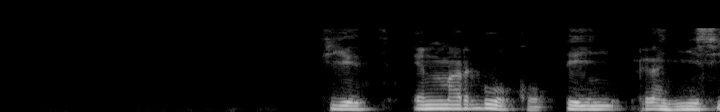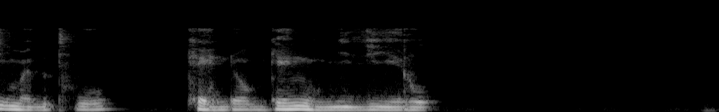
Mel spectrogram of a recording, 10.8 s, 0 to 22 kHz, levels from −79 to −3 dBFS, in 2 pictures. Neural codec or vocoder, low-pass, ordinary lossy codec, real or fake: codec, 16 kHz, 2 kbps, FunCodec, trained on Chinese and English, 25 frames a second; none; none; fake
